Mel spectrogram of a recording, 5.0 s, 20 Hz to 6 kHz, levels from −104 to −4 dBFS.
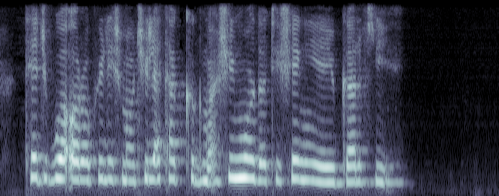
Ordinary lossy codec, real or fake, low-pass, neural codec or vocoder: AAC, 48 kbps; fake; 5.4 kHz; codec, 24 kHz, 0.9 kbps, WavTokenizer, small release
